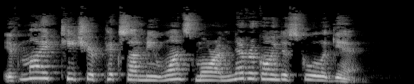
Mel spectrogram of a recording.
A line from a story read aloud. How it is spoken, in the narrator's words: Rupinder exclaims to his mother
